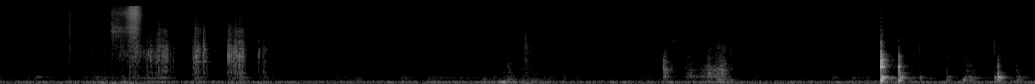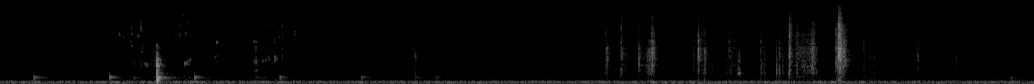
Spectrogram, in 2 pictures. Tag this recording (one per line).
opening
drink
soda
glass
bottle
Fizzy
